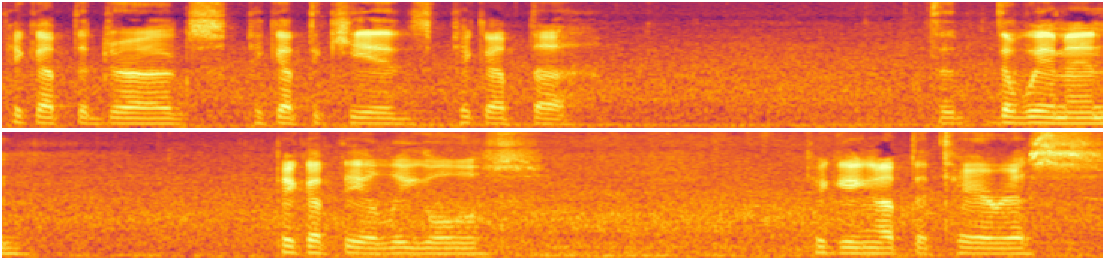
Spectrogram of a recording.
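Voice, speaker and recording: A man's voice: medium pitch, little pitch movement, slow, long pauses. A man from Arizona talking in an urgent, repetitive, emphatic way for his vlog, recorded outdoors by a road. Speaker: vlogger. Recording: lo-fi with loud outdoor noise.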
